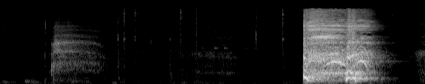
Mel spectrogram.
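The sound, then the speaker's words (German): A person coughs twice: a short, throaty cough first, then after a pause with faint clicks, a louder, harsher burst of coughing lasting about a second. No talking. “Daniel trinkt White Russian, ich huste”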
